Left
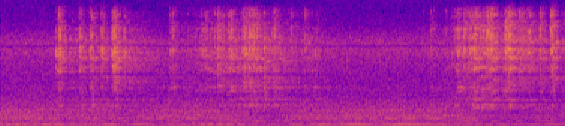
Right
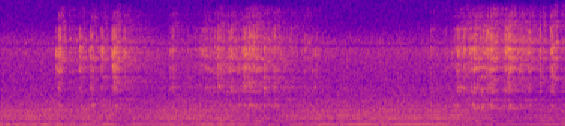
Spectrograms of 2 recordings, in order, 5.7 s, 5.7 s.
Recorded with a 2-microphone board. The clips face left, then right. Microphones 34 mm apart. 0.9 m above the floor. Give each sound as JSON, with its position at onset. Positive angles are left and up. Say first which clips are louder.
{"t": 0.6, "sound": "a rattle", "louder": "right 1 dB", "side_deg": -20, "distance_m": 4.0}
